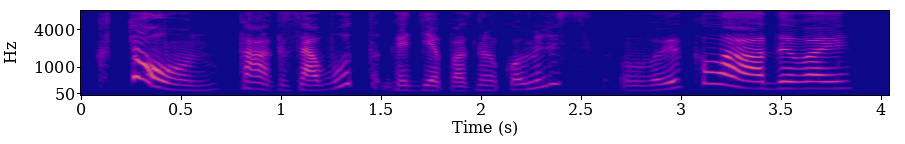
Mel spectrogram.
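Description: A woman's voice: medium pitch, big pitch swings, unhurried, a bit bright, no room sound. A woman voicing a playful, eager young woman teasing a friend for gossip, in a dry recording.

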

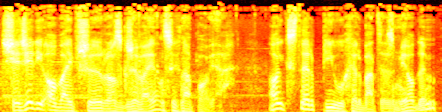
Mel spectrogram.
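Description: Man, audiobook narrator, very low voice, gravelly, animated delivery, faint music behind. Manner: expressive, dramatic narration. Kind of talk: audiobook reading for radio.

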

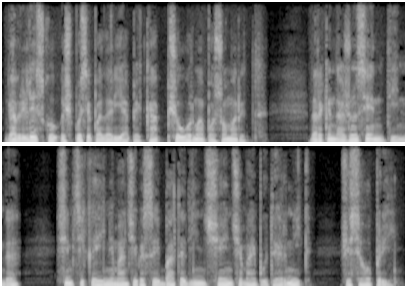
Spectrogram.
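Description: A man narrating a literary short story in an audiobook, in a measured, steady way. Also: deep voice, gravelly, husky, no room sound.

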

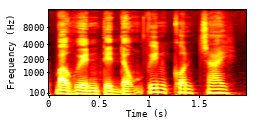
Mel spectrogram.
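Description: A man with a very deep, clear and resonant voice narrates a somber story at a measured pace, steady and even throughout. The recording is close and dry, with no room around it.

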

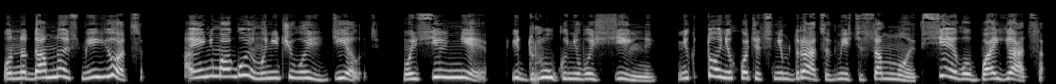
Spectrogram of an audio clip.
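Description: A man's voice: very high voice, normal speed, fairly bright tone, dry recording, studio quality, voice pushed up. A man voicing a sulky, hurt little aristocratic boy who whines and mumbles. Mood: whiny. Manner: whiny, mumbling.

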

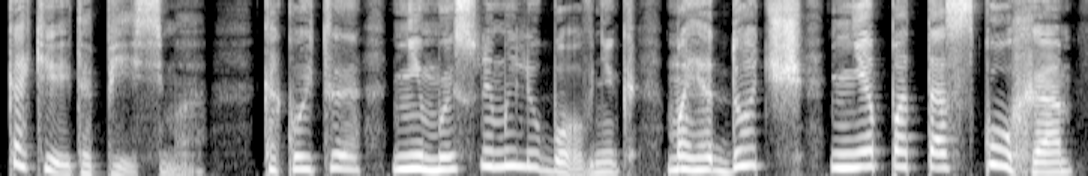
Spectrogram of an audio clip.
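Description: A man's voice: high voice, very animated, takes it slowly, gravelly, dark tone, no echo, studio quality, pitched above the performer's own voice, heavily acted. A man doing an imperious, haughty mother. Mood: indignant. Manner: curt, imperious, clipped. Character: haughty, domineering middle-aged mother.

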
